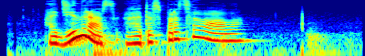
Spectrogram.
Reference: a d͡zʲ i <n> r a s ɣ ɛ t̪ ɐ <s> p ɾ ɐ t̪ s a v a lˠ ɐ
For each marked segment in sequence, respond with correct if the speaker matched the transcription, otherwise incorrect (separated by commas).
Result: correct, correct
